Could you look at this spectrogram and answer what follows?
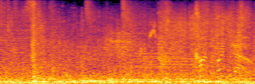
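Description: An Expulso explosion spell in Hogwarts Legacy bursts with a loud deep boom and crashing impacts, thick low rumble filling the moment around a sharp blast.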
